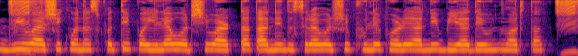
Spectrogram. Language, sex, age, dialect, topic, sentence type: Marathi, female, 18-24, Varhadi, agriculture, statement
